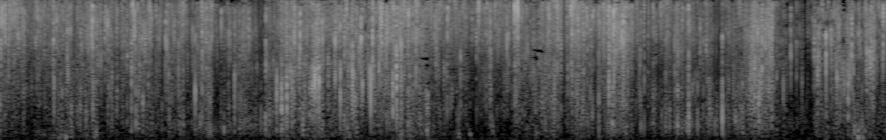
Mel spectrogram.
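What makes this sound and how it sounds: An orange-slice-shaped foam sponge wrapped in plastic food wrap is squeezed and scratched with long nails. Dense, continuous crinkling and crackling fills the clip with bright, hissy texture and little low end, swelling and easing as the pressure changes.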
